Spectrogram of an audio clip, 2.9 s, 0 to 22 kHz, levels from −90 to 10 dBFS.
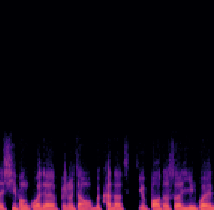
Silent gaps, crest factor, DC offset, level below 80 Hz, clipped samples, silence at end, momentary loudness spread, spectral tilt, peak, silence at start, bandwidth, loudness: none; 16 dB; under 0.1%; -66 dBFS; under 0.1%; 0 s; 5 LU; -9 dB/octave; -10 dBFS; 0 s; 7.2 kHz; -28 LUFS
